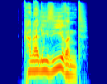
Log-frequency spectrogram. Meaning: present participle of kanalisieren
- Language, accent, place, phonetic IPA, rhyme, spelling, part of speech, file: German, Germany, Berlin, [kanaliˈziːʁənt], -iːʁənt, kanalisierend, verb, De-kanalisierend.ogg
